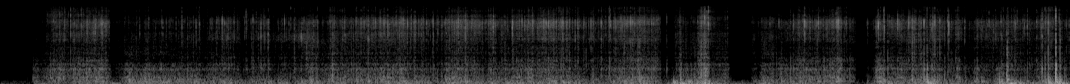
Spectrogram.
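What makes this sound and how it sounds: Two thin paintbrushes scratch and brush along the top edge of a large, hollow white polyethylene foam box with a microphone inside. The result is a steady, dense scratching hiss, bright up high with a heavy low, boomy body from the box. It has brief drops in the strokes at about 7.4 and 8.6 seconds before the brushing resumes.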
